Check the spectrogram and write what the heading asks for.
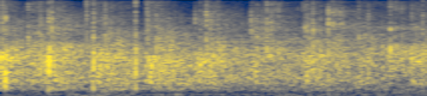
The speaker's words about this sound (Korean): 네, 한번 박수 해주시겠어요? 네.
